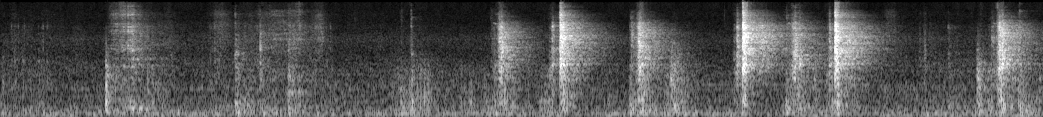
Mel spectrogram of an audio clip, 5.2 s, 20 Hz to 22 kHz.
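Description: Cutting a hole in a panel of a Porsche 996 Turbo under rebuild, a series of sharp, irregular clicking snips and crunches, close and distinct, growing denser toward the end over faint background noise, no talking.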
